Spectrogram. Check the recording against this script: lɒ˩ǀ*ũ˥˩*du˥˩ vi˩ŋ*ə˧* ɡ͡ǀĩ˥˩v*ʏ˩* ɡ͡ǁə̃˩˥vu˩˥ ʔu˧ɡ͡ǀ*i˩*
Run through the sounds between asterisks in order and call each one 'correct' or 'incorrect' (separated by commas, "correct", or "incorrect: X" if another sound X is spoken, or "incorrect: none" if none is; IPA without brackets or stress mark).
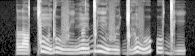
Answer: correct, incorrect: ə̃˧, incorrect: ɨ˩, correct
